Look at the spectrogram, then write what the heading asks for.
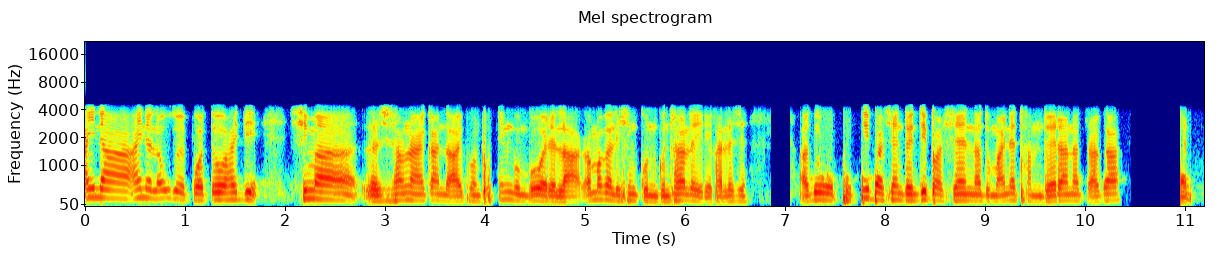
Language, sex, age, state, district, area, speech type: Manipuri, male, 30-45, Manipur, Kangpokpi, urban, conversation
